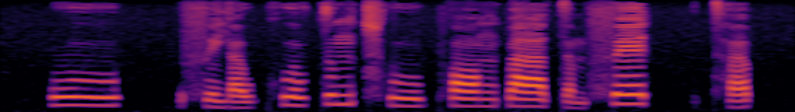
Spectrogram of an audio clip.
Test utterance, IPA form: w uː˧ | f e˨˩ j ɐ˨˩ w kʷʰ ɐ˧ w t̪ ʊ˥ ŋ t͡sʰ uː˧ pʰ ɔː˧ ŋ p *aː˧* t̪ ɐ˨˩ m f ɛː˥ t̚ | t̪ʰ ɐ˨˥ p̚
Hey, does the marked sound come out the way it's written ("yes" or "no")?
yes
